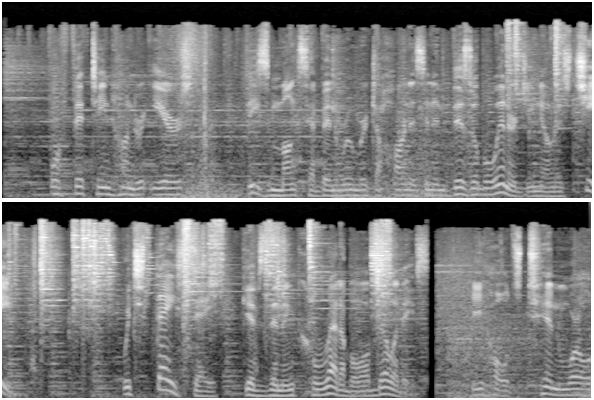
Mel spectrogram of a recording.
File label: narration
